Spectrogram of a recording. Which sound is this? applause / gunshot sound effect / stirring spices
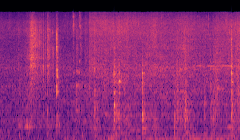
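stirring spices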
